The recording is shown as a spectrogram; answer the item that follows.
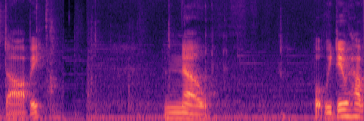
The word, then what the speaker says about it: Derby: It's Derby. It is not pronounced Derby. Trust me, it is Derby.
